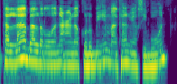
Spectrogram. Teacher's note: Nah, kalau di riwayat Syu'bah lam yusakit ala lam wa adghimha fi ra wa amal fathar ra wal alif. Jadi di lam kepada ro dimasukkan, kemudian ro dengan alifnya menjadi imalah.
